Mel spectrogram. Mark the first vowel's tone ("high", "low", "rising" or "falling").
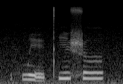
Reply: low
